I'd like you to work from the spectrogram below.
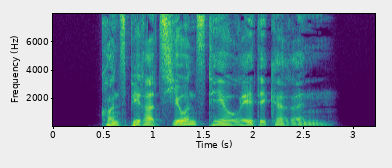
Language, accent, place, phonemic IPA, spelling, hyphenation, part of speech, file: German, Germany, Berlin, /kɔn.spi.ʁaˈt͡si̯oːns.te.oˌʁeː.ti.kə.ʁɪn/, Konspirationstheoretikerin, Kon‧spi‧ra‧ti‧ons‧the‧o‧re‧ti‧ke‧rin, noun, De-Konspirationstheoretikerin.ogg
- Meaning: female equivalent of Konspirationstheoretiker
